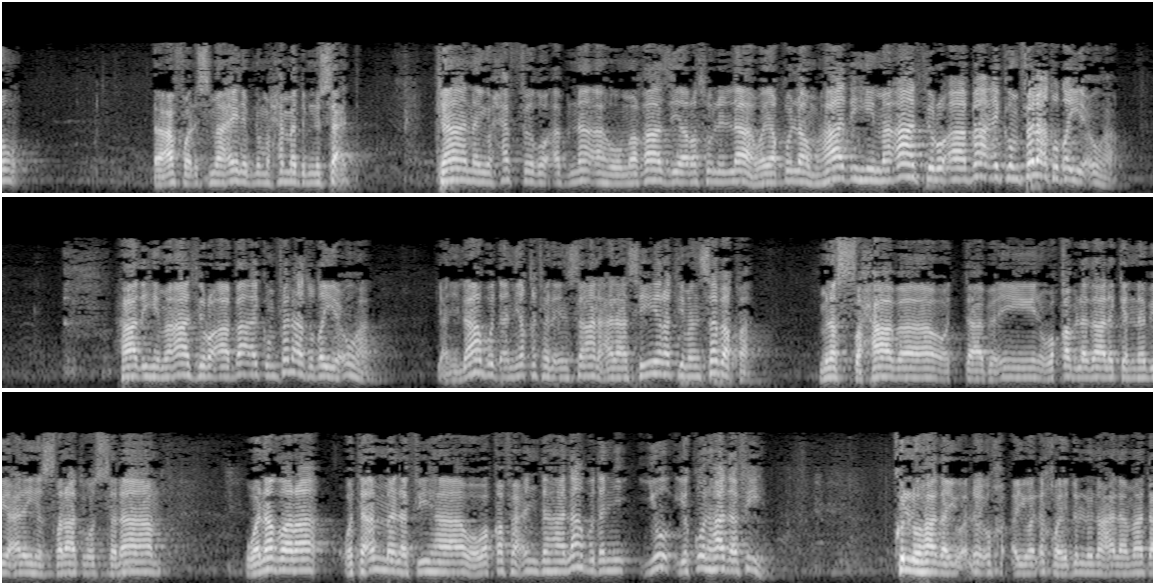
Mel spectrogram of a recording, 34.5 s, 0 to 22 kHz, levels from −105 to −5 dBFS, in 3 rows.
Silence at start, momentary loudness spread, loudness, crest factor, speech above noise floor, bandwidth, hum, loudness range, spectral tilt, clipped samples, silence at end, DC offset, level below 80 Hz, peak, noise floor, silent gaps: 0 s; 11 LU; -23 LUFS; 22 dB; 41 dB; 10 kHz; none; 5 LU; -4 dB/octave; under 0.1%; 0 s; under 0.1%; -72 dBFS; -2 dBFS; -65 dBFS; none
